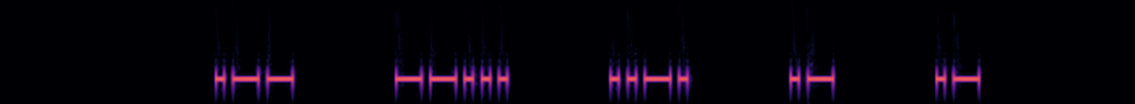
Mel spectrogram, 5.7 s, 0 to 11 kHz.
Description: Morse code, heard as a keyed tone, about 27 wpm, spaced as for 13 wpm, 700 Hz. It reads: W7FAA
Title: USA Call Signs - 4x Character Spacing - 28wpm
